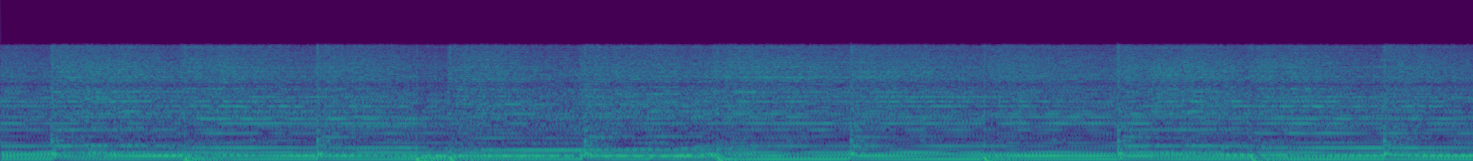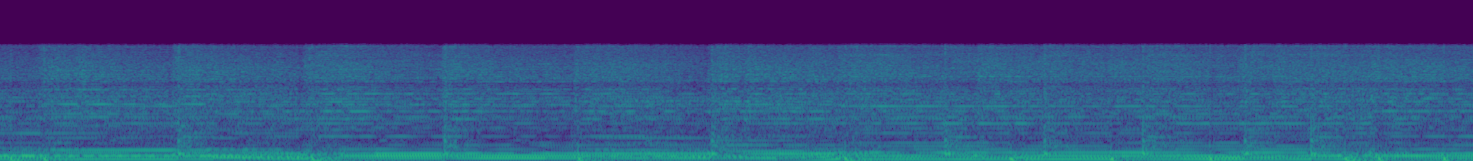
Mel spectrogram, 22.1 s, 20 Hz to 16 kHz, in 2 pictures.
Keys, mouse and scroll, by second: 1.5 click, 2.0 click, 3.0 click, 4.8 click, 4.9 click, 5.9 click, 6.0 click, 7.4 click, 8.2 click, 8.4 click, 8.7 click, 9.1 click, 9.3 click, 11.0 click, 11.2 click, 11.5 click, 11.7 click, 12.3 click, 12.4 click, 12.8 click, 12.9 click, 13.5 click, 13.7 click, 14.5 click, 15.1 click, 15.6 click, 16.2 click, 17.4 click, 17.7 click, 18.4 click, 19.0 click, 19.2 click, 19.5 click, 19.7 click, 20.0 click, 20.1 click, 20.4 click, 20.8 click, 21.0 click, 21.4 click, 21.4 double click.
